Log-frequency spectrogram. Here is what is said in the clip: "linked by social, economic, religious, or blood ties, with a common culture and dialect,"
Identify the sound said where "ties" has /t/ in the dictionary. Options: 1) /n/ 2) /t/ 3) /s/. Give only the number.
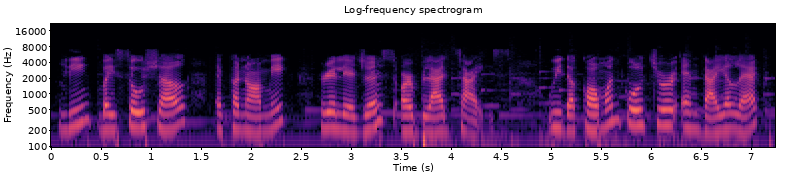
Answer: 3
